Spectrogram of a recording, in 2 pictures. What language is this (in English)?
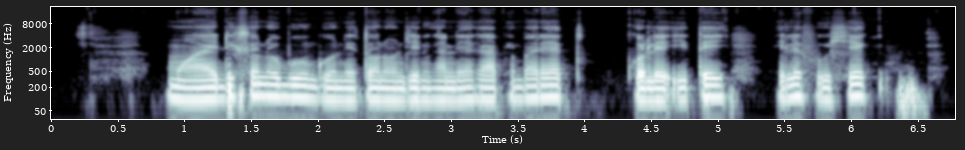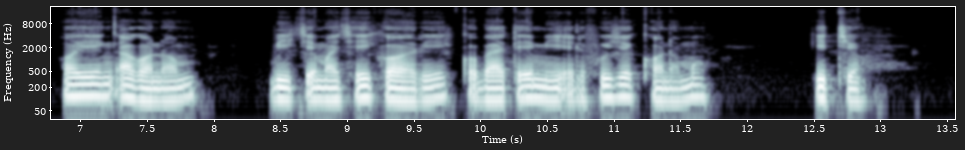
Kalenjin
